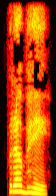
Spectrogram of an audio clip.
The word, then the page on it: ಪುರ್ಬು: kannada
